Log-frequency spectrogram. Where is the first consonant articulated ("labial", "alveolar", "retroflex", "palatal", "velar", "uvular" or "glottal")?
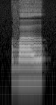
labial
